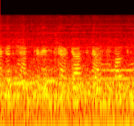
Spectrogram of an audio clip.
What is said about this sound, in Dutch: We gaan naar Moldavië. Met het vliegtuig.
